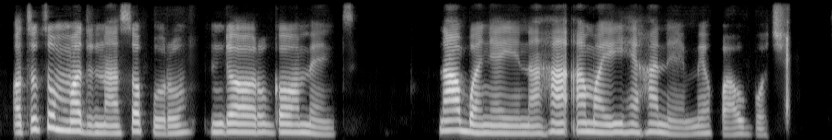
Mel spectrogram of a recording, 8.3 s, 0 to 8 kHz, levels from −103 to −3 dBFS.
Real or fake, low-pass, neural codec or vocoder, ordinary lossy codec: fake; 7.2 kHz; codec, 24 kHz, 1.2 kbps, DualCodec; none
